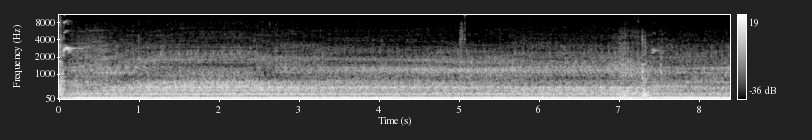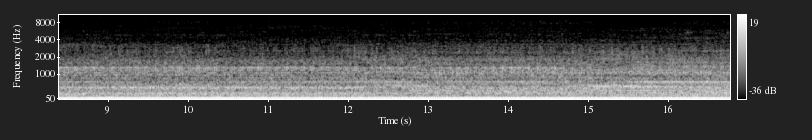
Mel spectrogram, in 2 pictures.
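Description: Cat 257B compact track loader's diesel engine running steadily at idle, heard from inside the operator's cab, with a deep, even hum.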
